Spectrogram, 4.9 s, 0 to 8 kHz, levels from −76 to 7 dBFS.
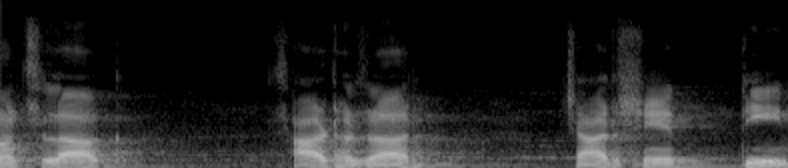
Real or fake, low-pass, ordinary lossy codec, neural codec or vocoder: real; 7.2 kHz; none; none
